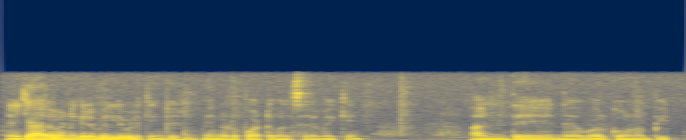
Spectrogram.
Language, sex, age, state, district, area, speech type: Malayalam, male, 18-30, Kerala, Thiruvananthapuram, rural, spontaneous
